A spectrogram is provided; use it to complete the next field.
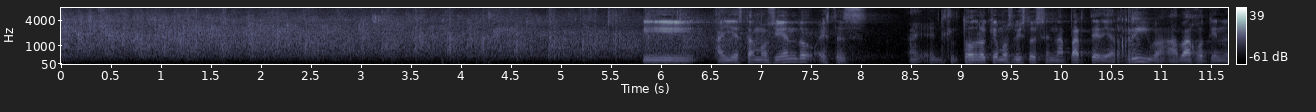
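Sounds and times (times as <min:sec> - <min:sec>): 
audience applause: 0:00.0 - 0:06.9
speech: 0:05.8 - 0:11.6.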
